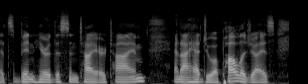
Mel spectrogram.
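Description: A man with a Midwestern US accent speaks at a fairly quick pace and medium pitch, his intonation fairly even. The recording is very clean and silent in the background, with a dry, close sound and no echo. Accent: US Midwest. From Iowa, Cedar Rapids. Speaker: entrepreneur and community activist. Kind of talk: podcast interview.

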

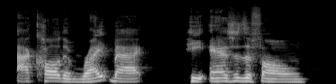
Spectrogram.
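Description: A man with an American accent has an unremarkable speaking voice at a medium pitch. The recording is very clean, with a silent background. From Virginia, US. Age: 50s. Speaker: leadership speaker and former political advisor. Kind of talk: interview storytelling.

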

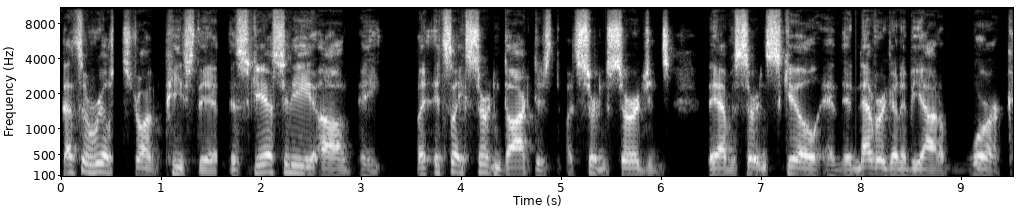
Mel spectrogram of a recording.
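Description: With an American accent, a man in an unremarkable speaking voice talks at a moderate pace and medium pitch, with ordinary pitch variation, in a dry, close sound with no echo. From New England, US. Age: 60s. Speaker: sales and marketing coach. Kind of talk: casual interview conversation.

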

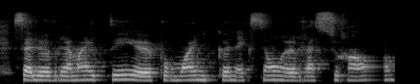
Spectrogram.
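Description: A woman speaks at a medium pitch with monotone, flat intonation. Noticeable background noise is present. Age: 20s. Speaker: online shop employee. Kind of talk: testimony.

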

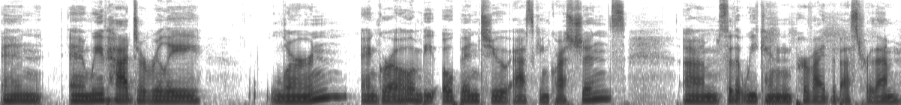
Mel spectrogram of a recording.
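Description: A woman with an American accent speaks in a very deep, low voice with ordinary pitch variation, on a very clean recording with a silent background. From Indianapolis, Indiana. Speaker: adoptive mother, holds a doctorate. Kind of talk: casual interview.

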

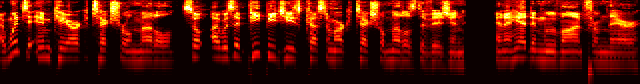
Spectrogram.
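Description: Very fast speech in an American accent, bright and sharp in tone, with ordinary pitch variation, very even loudness and a dry, close sound with no echo. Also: man, fairly high pitch for a man. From Ohio, grew up on a farm in Kensington after early years near Chicago. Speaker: engineering firm CEO and podcaster. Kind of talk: interview conversation.

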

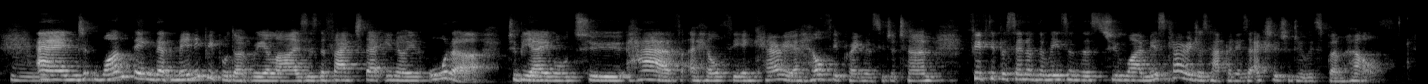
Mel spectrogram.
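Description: Over noticeable background noise and audible room echo, a woman speaks at a fairly quick pace with a medium pitch and ordinary pitch variation. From Brazil, then Australia from age 13. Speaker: naturopathic doctor, fertility specialist. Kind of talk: interview.

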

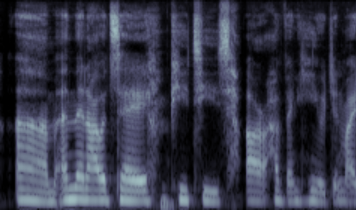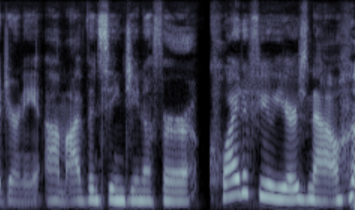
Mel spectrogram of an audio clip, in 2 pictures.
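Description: A woman with a General American accent speaks in an ordinary speaking voice at a moderate pace and fairly low pitch, with fairly even intonation, in a very clean recording with a silent background. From Colorado (Highlands Ranch). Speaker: collegiate cross-country runner. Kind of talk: interview.

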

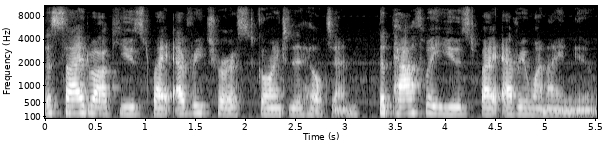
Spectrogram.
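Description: Through noticeable background noise, a woman speaks at a medium pitch and a moderate pace with fairly even intonation. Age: 20s. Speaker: author. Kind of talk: reading aloud.

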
